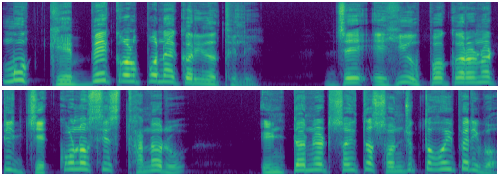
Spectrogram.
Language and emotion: Odia, surprised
